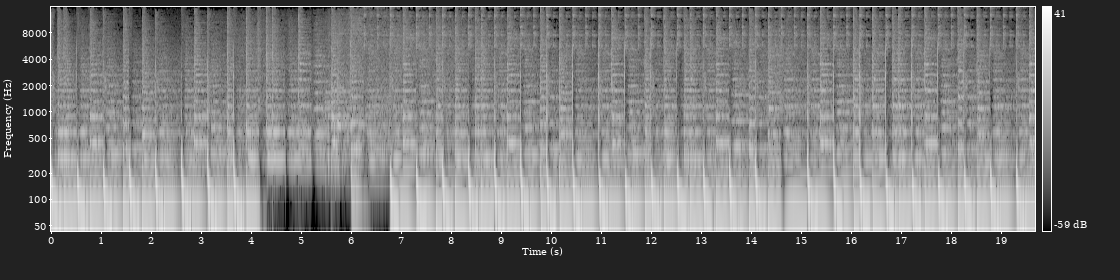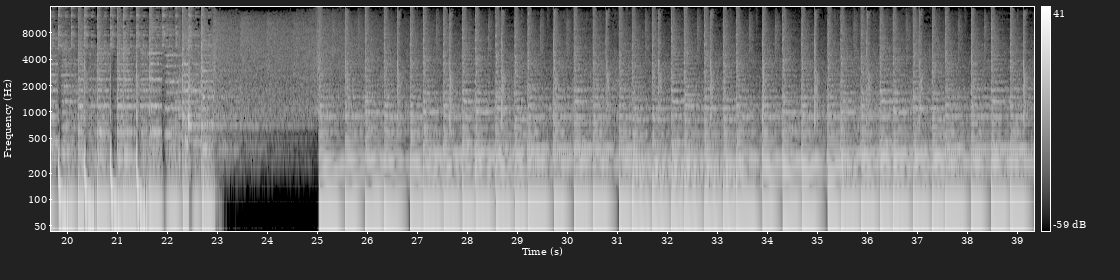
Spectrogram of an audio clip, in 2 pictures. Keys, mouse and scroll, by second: 0.4 click, 3.4 right click, 4.6 click, 7.2-7.6 alt+scroll up 1, 8.3-13.6 drag, 14.2 click, 14.6 ctrl+j, 16.0 v, 18.2 ctrl+click, 21.5 click, 27.5 click, 27.7 ctrl+d, 32.0 click, 35.2-39.0 typing.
